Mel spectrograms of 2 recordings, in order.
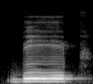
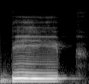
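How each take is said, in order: Both takes have the same delivery.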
